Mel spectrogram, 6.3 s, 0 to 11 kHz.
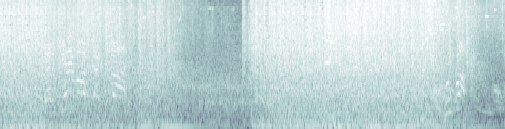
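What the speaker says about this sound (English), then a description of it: "Enemy on the mounted gun. Gotta get him off that" Sustained automatic fire from a mounted gun in Mass Effect 3, loud and continuous with heavy booming impacts, pausing briefly midway before resuming amid battle noise and shouted voices.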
